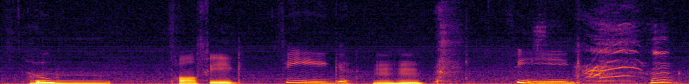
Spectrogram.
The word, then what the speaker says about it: Feig: Feig. Like Eve.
